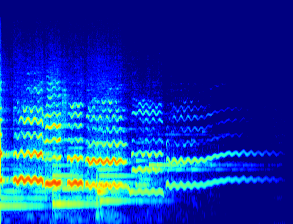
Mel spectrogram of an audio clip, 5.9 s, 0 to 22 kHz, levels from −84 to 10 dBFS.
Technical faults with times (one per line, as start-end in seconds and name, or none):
2.35-5.88 truncation distortion on a fade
